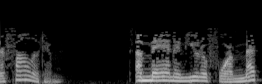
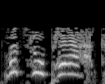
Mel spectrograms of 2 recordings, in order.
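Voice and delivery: put-on very high, loud child's cry; excited little boy; 8 dB louder than usual. A narrator's reading. Benny rushing off to pack, excited. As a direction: call it out eagerly, high and loud. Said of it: "breaking into a run".

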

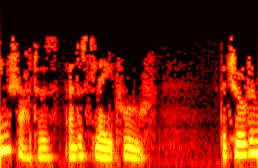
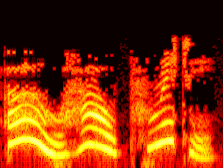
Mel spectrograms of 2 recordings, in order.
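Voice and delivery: high, loud, slow admiring cry; children marvel at the tree; delighted gasp; 10 semitones higher, 5 dB louder, much slower than usual. A narrator's reading. The children see the Christmas tree, high delighted cry. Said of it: "said everyone".

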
